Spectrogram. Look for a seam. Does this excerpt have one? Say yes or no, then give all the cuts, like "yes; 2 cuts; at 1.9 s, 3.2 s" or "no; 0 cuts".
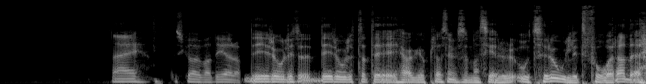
yes; 1 cut; at 1.6 s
